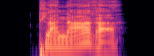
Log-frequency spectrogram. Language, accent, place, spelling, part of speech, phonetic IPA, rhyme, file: German, Germany, Berlin, planarer, adjective, [plaˈnaːʁɐ], -aːʁɐ, De-planarer.ogg
- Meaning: inflection of planar: 1. strong/mixed nominative masculine singular 2. strong genitive/dative feminine singular 3. strong genitive plural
